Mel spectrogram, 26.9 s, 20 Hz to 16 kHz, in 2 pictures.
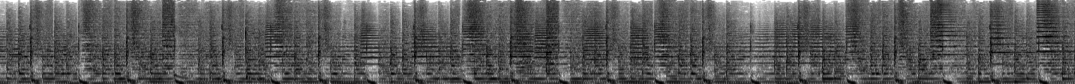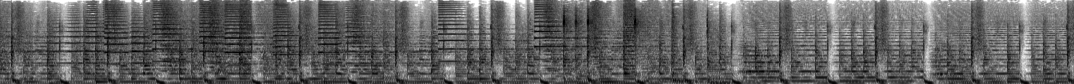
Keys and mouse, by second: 0.0 click, 1.6 shift+a, 3.0 click, 3.1 middle click, 3.1 click, 3.8-4.3 drag, 4.6 click, 5.0 middle drag, 5.9-6.9 drag, 7.2 click, 8.3 click, 9.0 click, 9.8 click, 10.3 click, 12.3 click, 14.4-16.2 drag, 18.2 click, 21.6-22.0 drag, 22.6 drag, 23.2-24.1 drag, 24.8 click.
